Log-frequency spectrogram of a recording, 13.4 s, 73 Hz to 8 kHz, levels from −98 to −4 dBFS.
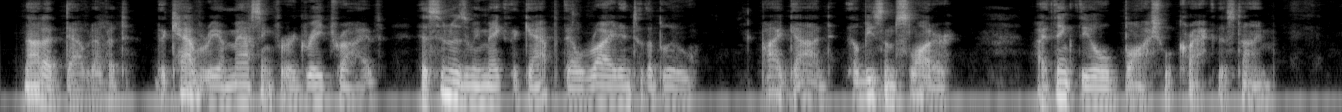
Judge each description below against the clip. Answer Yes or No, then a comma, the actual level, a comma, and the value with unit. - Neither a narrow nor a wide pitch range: No, narrow, 2.2 semitones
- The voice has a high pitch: No, low, 115 Hz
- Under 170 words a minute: No, average, 180 wpm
